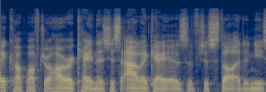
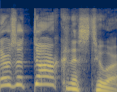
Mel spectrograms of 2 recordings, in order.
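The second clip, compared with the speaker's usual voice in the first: belted out loud, high and shrill; 9 dB louder than usual. Describing women the way Mike Rise would: Mike Rise impression. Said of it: "That's a great impression".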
